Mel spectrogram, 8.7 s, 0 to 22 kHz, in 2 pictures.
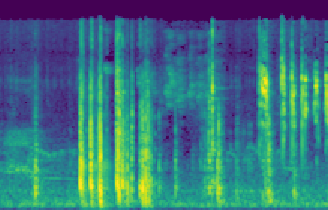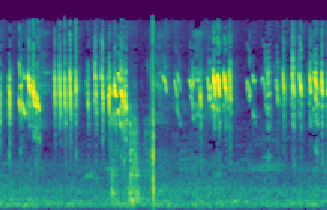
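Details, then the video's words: Bar-winged prinia, young and actively singing in 'ngebren' style: sharp clicks and knocks first, then a long series of quick high buzzy trills and stuttering notes. "Ciblek Gunung Paud Gacor Ngebren Ak47"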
